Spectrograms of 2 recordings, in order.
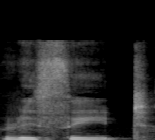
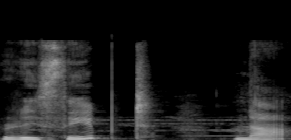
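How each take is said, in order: First: No p sound is pronounced before the t. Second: A p sound is pronounced before the t. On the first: The speaker calls it right. "তাহলে আমরা এখানে উচ্চারণ করব" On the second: The speaker calls it wrong. "একেবারেই ভুল হয়ে যাবে।"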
